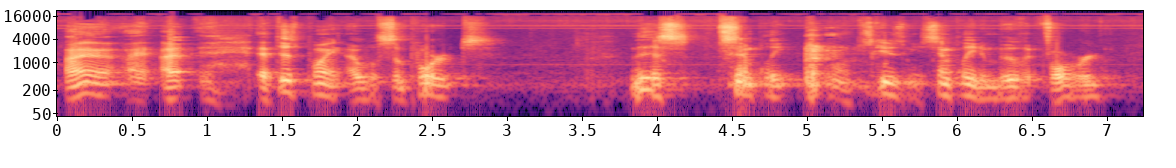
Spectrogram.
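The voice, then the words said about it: Hoarse, failing voice. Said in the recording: “I'm losing my voice too.”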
